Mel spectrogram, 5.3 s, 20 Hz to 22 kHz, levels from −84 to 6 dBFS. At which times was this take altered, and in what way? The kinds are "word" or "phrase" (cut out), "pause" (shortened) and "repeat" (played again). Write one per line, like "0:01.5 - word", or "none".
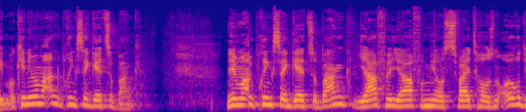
0:02.5 - word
